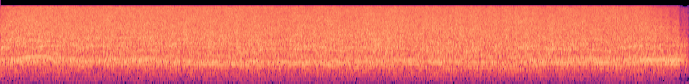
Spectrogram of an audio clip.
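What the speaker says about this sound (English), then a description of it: "people in a crowd, lots and lots of screaming, and lots of cheering" A large audience crowd at a Wiggles big show, screaming and cheering in a dense, loud, continuous roar that holds steady before cutting off abruptly.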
